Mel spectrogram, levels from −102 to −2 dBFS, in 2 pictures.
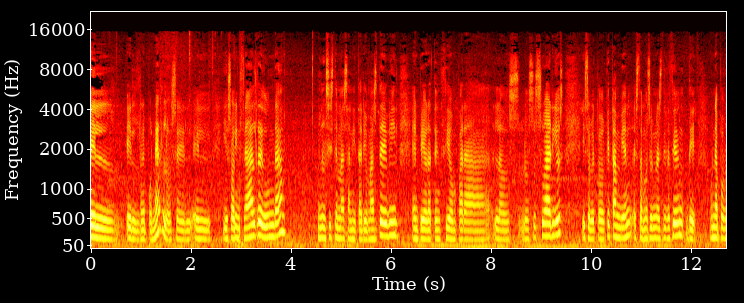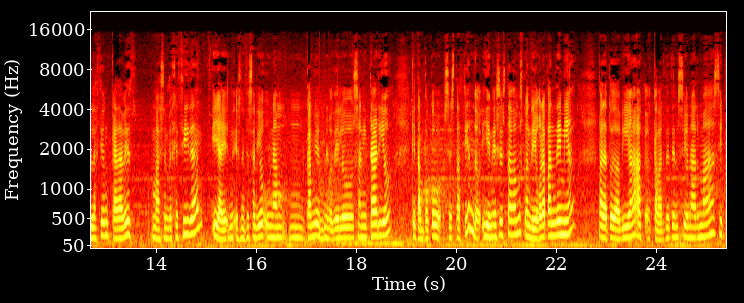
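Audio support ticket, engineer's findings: Chunks out of order, twice: 2.88 to 3.07 s and 17.28 to 17.46 s. Buffer or packet reordering in the playback/capture chain, one chunk of about 93 ms delivered a slot late, which fits a 4096-sample buffer at 44.1 kHz. Nothing dropped, but the sequence swaps. Audible as a brief jumbled stutter in the sound, with three hard joins where mismatched chunk edges meet. Check queue handling and jitter buffer ordering.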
